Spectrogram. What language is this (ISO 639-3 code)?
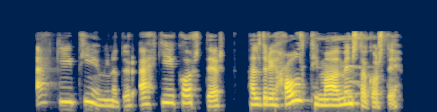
isl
